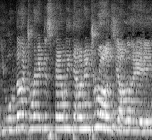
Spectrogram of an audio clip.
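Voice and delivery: high, loud scolding mother; angry mom. Retold or imitated. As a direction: scold her like a furious mom. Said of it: "An exact quote, she's like".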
